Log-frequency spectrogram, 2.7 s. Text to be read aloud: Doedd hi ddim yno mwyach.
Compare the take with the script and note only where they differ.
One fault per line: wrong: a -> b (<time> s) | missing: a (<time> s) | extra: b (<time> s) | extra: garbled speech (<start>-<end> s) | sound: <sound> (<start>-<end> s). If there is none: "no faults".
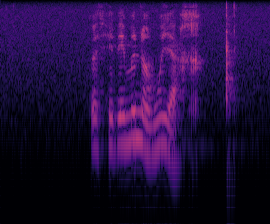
no faults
